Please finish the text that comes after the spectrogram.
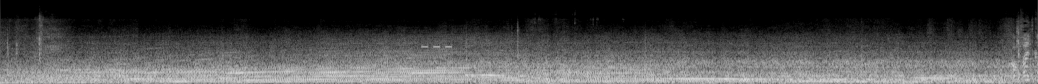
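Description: A Subaru turbocharged engine revs hard while accelerating, its droning note climbing and sweeping in pitch as the turbo kicks in, loud and continuous from inside the car.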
